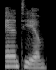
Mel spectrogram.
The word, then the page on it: antihum: British English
